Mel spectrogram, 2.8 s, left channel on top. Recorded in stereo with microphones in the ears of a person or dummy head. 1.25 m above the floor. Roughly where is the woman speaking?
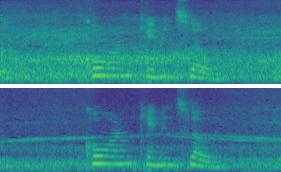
Left.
